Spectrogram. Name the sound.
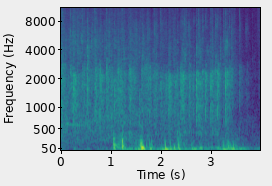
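round of applause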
